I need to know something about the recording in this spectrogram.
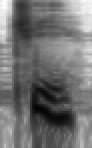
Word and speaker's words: qi: Chi, the life force, chi, pronouncedqi, is the vital energy flowing through all things, connecting people, nature, and the universe.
